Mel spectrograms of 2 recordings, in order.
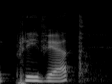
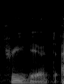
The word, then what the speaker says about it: Привет: To say hello to somebody, you say privet. – Privet. – Privet. – Привет. I can't. – You can't roll your R's? – I can't roll.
